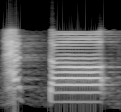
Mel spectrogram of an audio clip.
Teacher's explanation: ہونی چاہیے ٹھیک ہے حلق کے درمیان والے حصے سے حتیٰ تا مشدد ہے تشدید والا ہے ایک الف کھڑی حرکات بھی ہے تو ایک الف کھینچ کر پڑیں گے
